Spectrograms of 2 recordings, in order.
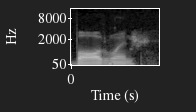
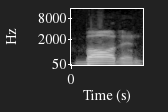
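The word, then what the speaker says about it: Bawden: then Nick Baldwin bitten I know I said that name wrong but not Baldwin Nick baldon for the the fullback if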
